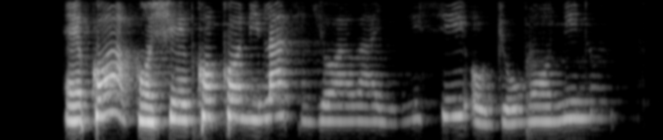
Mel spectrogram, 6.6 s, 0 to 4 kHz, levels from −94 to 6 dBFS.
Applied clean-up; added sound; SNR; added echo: neural mask model DeepFilterNet 3.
